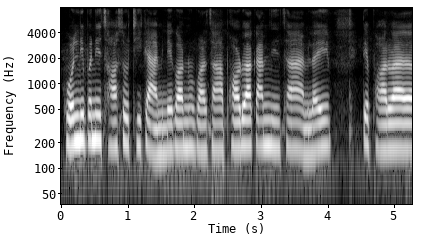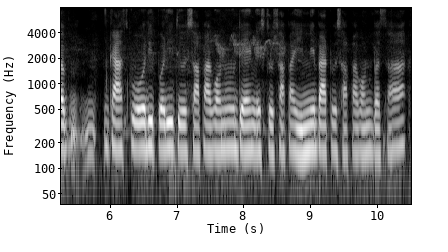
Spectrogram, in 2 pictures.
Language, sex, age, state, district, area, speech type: Nepali, female, 45-60, West Bengal, Jalpaiguri, rural, spontaneous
